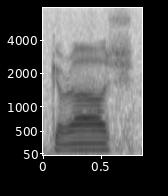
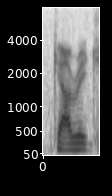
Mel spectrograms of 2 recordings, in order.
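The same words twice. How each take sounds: First: It is said with an American accent. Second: It is said with a British accent.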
